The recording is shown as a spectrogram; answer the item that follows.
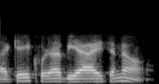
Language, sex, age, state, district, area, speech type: Assamese, male, 30-45, Assam, Sonitpur, rural, conversation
